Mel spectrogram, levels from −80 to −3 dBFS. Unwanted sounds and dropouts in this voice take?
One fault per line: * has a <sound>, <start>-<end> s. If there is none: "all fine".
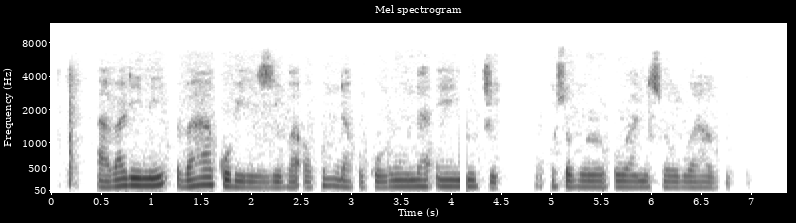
* has a dropout, 4.1-4.2 s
